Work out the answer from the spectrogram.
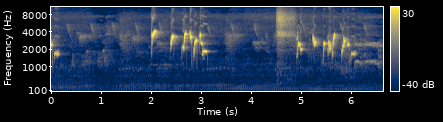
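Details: Red-whiskered bulbul singing a Thai wild-style song: cheerful grouped whistles rising and falling, a brief noisy rush midway, then another tumbling phrase over a soft hum.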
